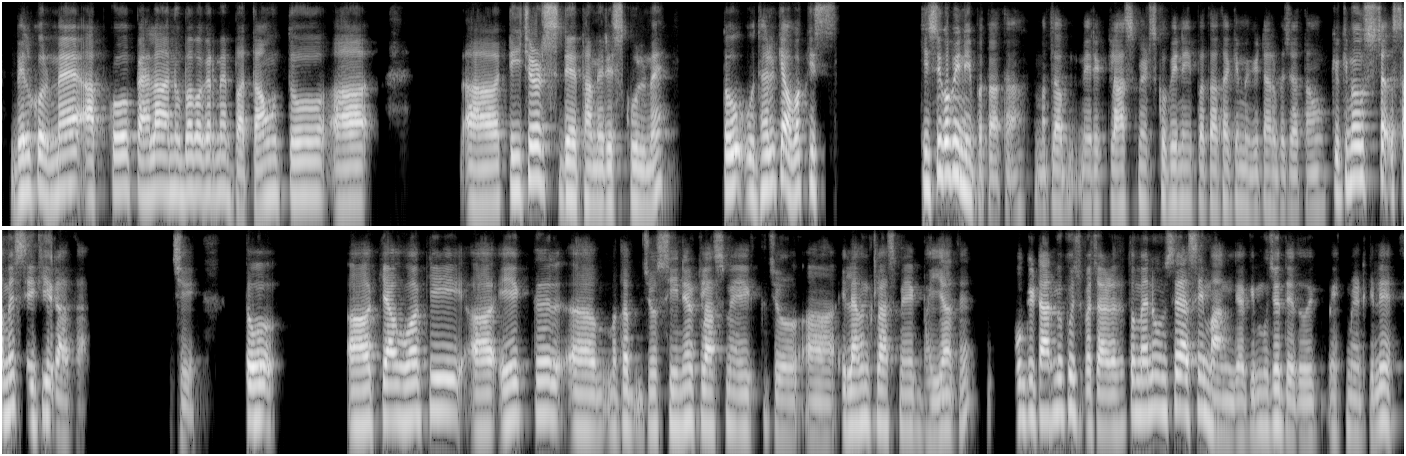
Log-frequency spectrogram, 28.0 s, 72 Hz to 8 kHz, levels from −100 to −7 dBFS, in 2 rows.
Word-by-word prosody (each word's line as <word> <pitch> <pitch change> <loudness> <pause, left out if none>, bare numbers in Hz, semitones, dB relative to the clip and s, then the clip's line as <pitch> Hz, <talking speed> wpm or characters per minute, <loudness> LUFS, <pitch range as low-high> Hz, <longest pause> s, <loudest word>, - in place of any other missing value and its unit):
बिल्कुल, 150 +2 +4
मैं 155 +5 +5
आपको 155 +3 +3
पहला 150 +2 +5
अनुभव 150 +1 +1
अगर 155 0 +1
मैं 155 -1 -2
बताऊँ 120 +4 +1
तो 140 - +2 0.4
अ 120 - +1 1.3
अ, 120 0 +4
टीचर्स 185 +2 +3
डे 140 0 +5
था 125 - +3
मेरे 120 +1 +1
स्कूल 120 0 -2
में। 165 - 0 0.6
तो 160 +1 +6 0.2
उधर 160 +4 +2
क्या - - +5
हुआ 150 - +5
किस 165 -1 -2 1.0
किसी 165 +5 +1
को 215 - +7
भी 215 -2 +6
नहीं 155 -4 +3
पता 105 -4 -4
था, 95 -1 -8 0.2
मतलब 115 +1 -5
मेरे 115 0 -6
क्लासमेट्स 120 +1 -5
को 135 - -4
भी 125 +1 -3
नहीं 125 -1 -7
पता 120 0 -3
था 120 - -2
कि 125 - -9
मैं 115 -2 -7
गिटार 110 0 -6
बजाता 105 0 -7
हूँ 110 0 -10
क्योंकि 145 +3 -3
मैं 190 - +4
उस 195 0 0
च - - +1
समय 175 +3 0
सीख 155 -6 -4
ही 165 - +1
रहा - - 0
था। - - -16 0.9
जी, - - -7 0.6
तो 150 0 +6 0.9
अ, 135 +1 +5
क्या 155 -1 +5
हुआ 155 +1 +4
कि 180 -1 +2
अ, 125 0 +2
एक 155 +3 -1
अ, 135 -6 +1 0.2
मतलब 130 +1 -2
जो 130 - -1
सीनियर 140 0 -1
क्लास 130 -1 +1
में 130 -2 -5
एक 125 0 -6
जो 115 -4 -5
अ, 105 -1 -5
इलेवेंथ 135 +2 +1
क्लास 135 -2 -2
में 125 0 -4
एक 120 -1 -8
भैया 115 +4 -2
थे, 155 - -6
वो 200 -5 -10
गिटार 155 -1 +3
में 175 - -1
कुछ 175 -4 -2
बजा 130 -2 +1
रहे 125 0 +1
थे। 125 - -9
तो 170 +6 -3
मैंने 170 +2 +2
उनसे 185 +1 +1
ऐसे 175 +1 +1
ही 170 - 0
माँग 115 -7 0
लिया 110 0 -2
कि 120 - -8
मुझे 130 +2 -2
दे 115 -5 -3
दो 110 0 -5
एक 110 0 -12
एक 115 - -13
मिनट 110 -3 -8
के 120 - -10
लिए। 145 +3 -1
135 Hz, 205 wpm, -23 LUFS, 120-155 Hz, 1.3 s, को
